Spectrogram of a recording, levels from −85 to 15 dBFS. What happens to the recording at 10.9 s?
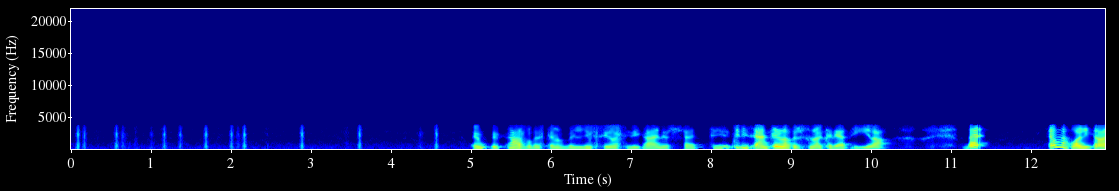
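At 10.9 s the speech is still inside the Codec 2 vocoder damage that runs through the whole clip. The decoder does not rebuild the original waveform: it resynthesises the voice from sine waves driven only by pitch, voicing, energy and a coarse spectral envelope. The heavy artefacts point to a rate around 1.3 kbit/s. The result at that moment is robotic and buzzy, with nothing above 3.8 kHz.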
